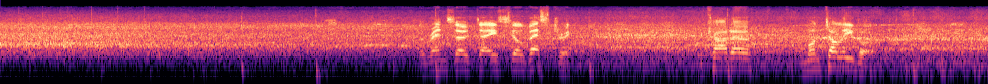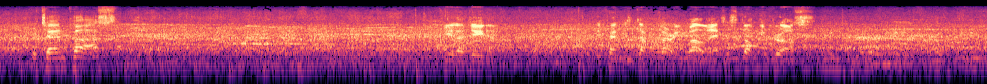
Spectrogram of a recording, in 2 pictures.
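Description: A stadium crowd cheers and murmurs steadily.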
